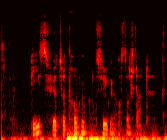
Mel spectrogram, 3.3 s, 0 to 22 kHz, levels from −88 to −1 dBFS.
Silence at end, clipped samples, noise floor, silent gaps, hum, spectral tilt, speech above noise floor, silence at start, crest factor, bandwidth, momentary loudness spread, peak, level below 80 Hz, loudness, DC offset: 0 s; under 0.1%; -54 dBFS; none; none; -5 dB/octave; 26 dB; 0.05 s; 18 dB; 12.5 kHz; 14 LU; -12 dBFS; -44 dBFS; -43 LUFS; under 0.1%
